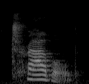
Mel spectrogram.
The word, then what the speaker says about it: traveled: z sound Keys good and traveled has emphasis on the first syllable traveled traveled Japan has emphasis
